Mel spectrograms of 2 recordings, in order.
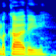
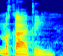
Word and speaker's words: Makati: And then This was This was in a mall in in Makati. I don't know why I pronounce that in an American way. It's in Makati.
